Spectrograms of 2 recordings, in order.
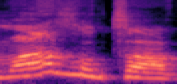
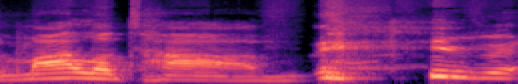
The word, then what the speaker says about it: Molotov: It's a Mazel Tov cocktail. That's what it's called. No, but it's a Molotov.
